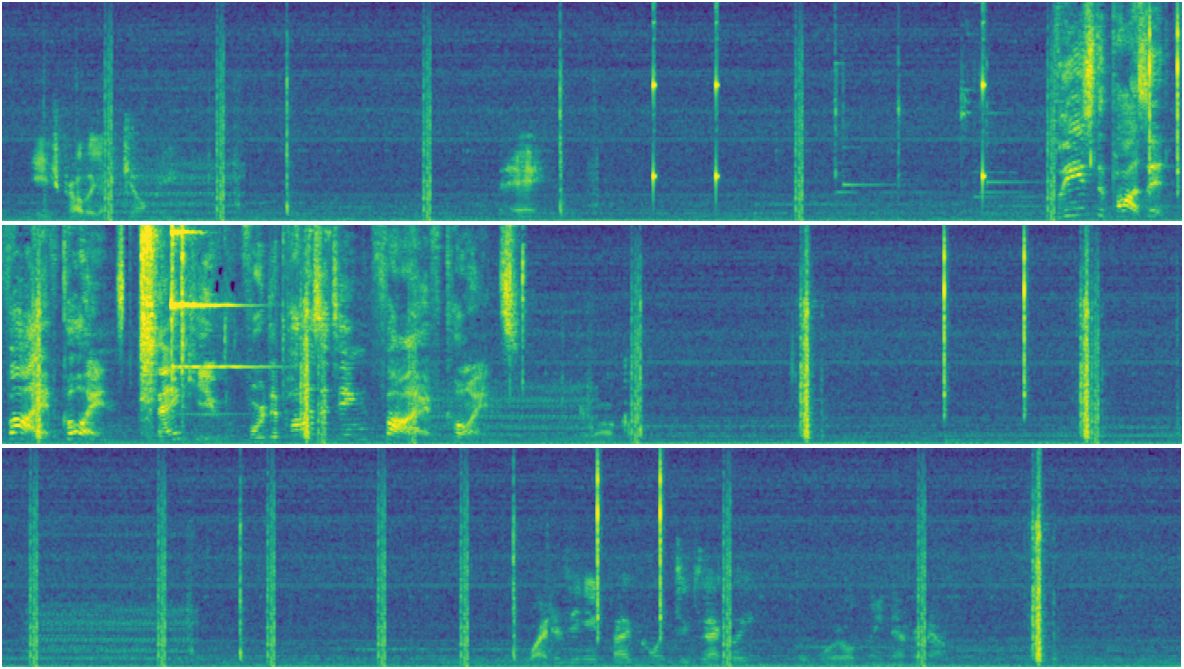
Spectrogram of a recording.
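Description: Short electronic clicks sound again and again.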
